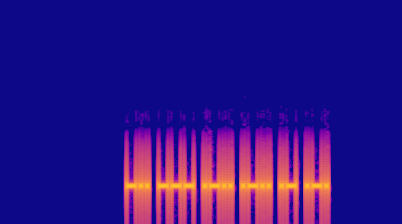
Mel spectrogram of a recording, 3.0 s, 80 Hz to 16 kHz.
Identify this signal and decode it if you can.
Morse code, heard as a keyed tone, about 50 wpm, 700 Hz. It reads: DOLLAR
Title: Multi-letter Phonemes 50wpm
